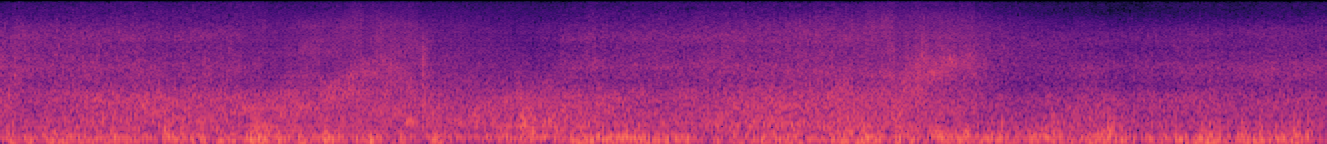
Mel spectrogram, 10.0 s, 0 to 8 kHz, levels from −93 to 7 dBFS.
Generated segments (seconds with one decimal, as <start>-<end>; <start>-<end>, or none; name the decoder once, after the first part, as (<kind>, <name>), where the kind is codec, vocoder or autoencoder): 1.8-4.2 (codec, ZipCodec); 6.5-7.3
